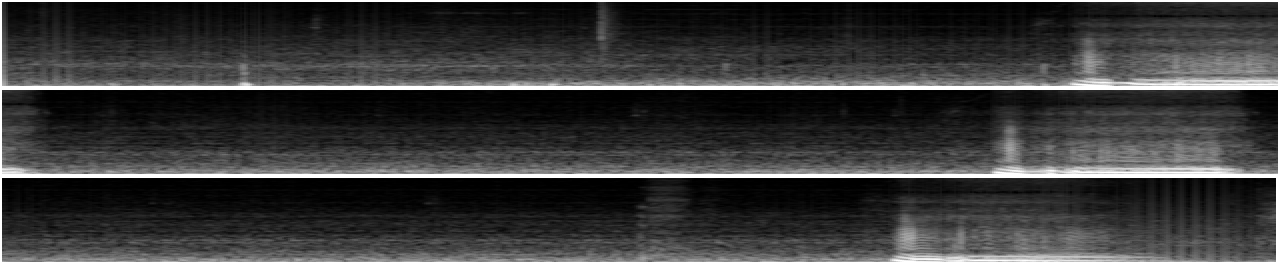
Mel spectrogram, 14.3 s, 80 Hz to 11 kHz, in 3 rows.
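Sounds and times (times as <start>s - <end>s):
faint steady low hum: 0.0s - 14.3s
pet cat snoring while sleeping: 4.0s - 5.0s, 8.5s - 9.5s, 12.9s - 13.9s.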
